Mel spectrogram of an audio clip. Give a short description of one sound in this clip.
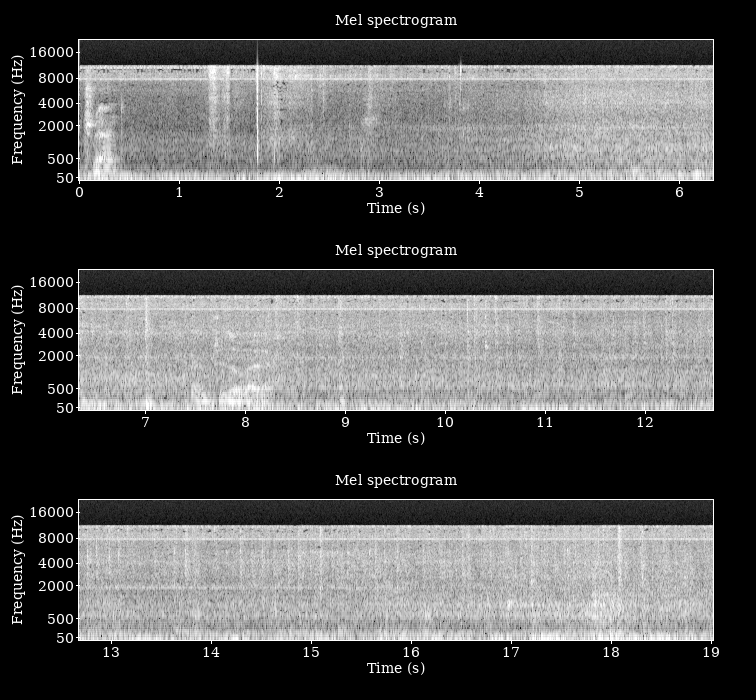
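A model train hums and rattles steadily along its tracks.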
